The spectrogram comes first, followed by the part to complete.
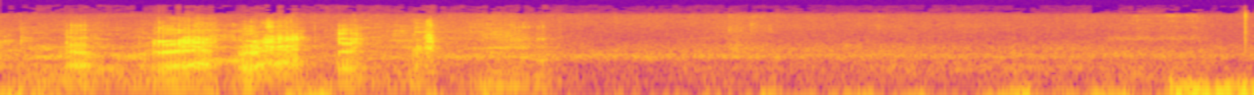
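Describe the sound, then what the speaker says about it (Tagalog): A pig raised on a small farm grunts a few times up close in the first seconds, then outdoor ambience takes over with faint rustling and low noise. "mayroon silang baboy na inalagaan dito"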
